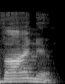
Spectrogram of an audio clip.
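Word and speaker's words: גאוונו: Okay, so You have a silent letter yeah. with a silent vowel. It's a little tricky, but gavanu, you would kind of make a little guttural sound almost. Gava, with your throat.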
